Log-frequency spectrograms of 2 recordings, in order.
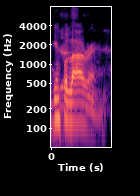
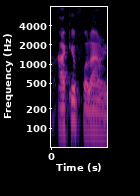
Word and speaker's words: Akinfolarin: Is that a pronunciation? Yes, Akinfolarin. Akinfolarin.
